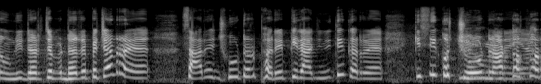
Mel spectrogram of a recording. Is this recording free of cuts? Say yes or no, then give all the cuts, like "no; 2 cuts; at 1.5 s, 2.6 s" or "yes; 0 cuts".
yes; 0 cuts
